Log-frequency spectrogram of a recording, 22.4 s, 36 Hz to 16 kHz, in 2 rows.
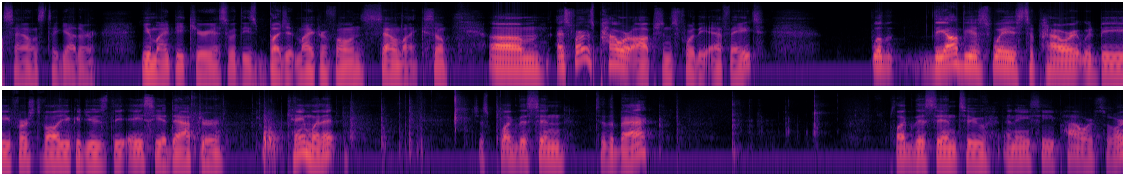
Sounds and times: Speech: 0.0s - 7.6s, 8.7s - 14.7s, 16.0s - 17.8s, 20.1s - 22.4s.

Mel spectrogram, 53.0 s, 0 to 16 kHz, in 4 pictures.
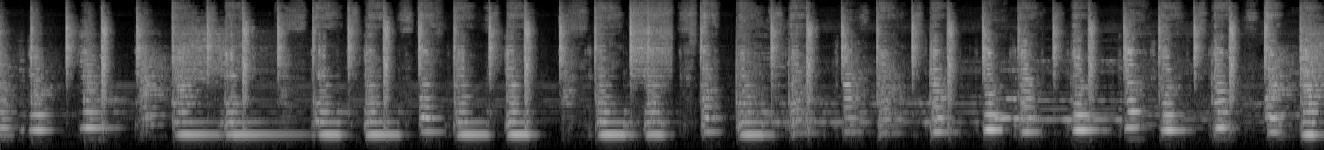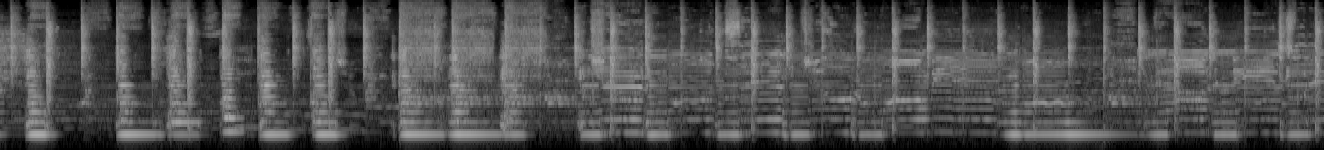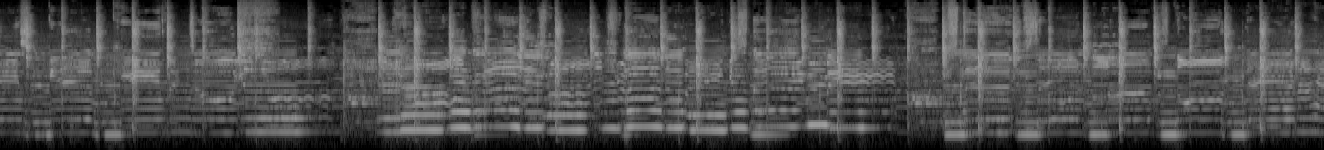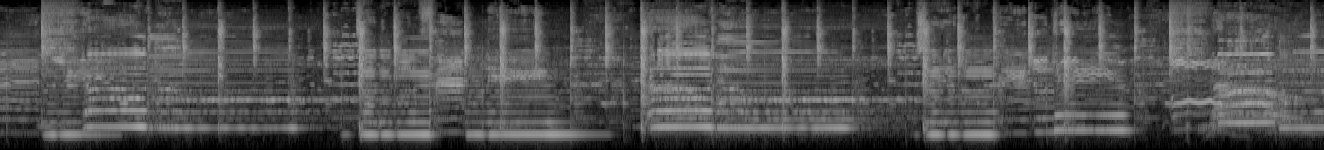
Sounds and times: Violin, fiddle: 0.0s - 52.9s.

